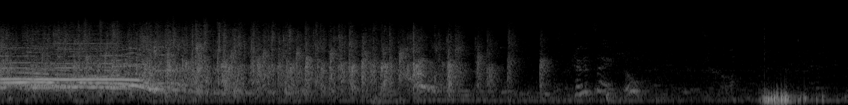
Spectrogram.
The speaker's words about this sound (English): Start clapping right now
